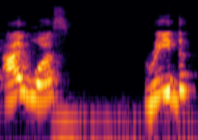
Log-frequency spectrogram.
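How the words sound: Short pauses separate the words into chunks. The speaker calls it right. "Вот соблюдайте эти паузы, которые я делаю устно"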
